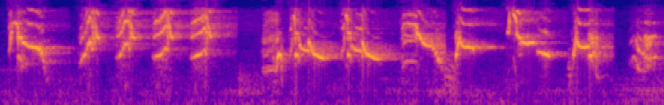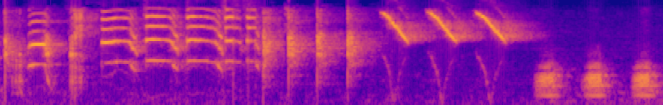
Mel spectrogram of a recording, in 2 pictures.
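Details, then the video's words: Common myna calling its flock with rapid chattering phrases, a run of harmonic notes, three descending whistles, then three low harsh calls. "tiếng chim sáo nâu hót gọi bầy kích bổi giọng chuẩn"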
